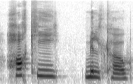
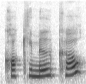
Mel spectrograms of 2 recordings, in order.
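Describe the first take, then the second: First: The name begins with an h sound. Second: The name begins with a k sound. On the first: The speaker calls it right. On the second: The speaker calls it wrong.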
